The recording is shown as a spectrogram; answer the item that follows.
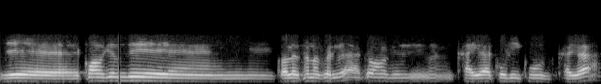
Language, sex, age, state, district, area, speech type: Odia, male, 45-60, Odisha, Dhenkanal, rural, conversation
